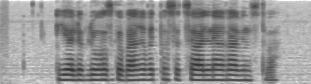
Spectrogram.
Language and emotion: Russian, neutral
